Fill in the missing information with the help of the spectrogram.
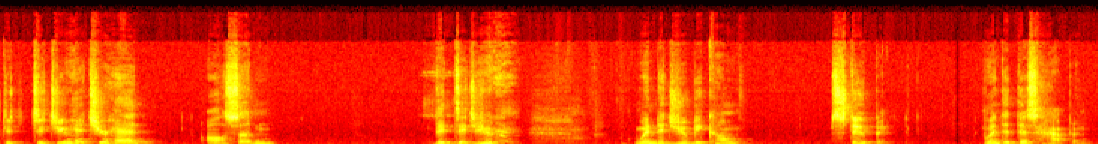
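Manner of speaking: mock a daughter's sudden dumbness; exasperated parent. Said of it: "you look at her and you're like".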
